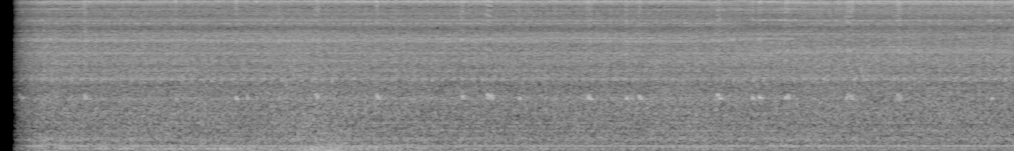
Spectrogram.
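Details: Honda City i-DSI idling with a faintly uneven beat and scattered light ticks: engine misfire at idle, with white smoke.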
